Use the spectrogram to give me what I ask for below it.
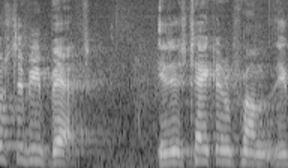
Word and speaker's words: Bette: lot of people here call you bet I think in America it's Betty isn't it mostly Betty and well no sometimes it's beat beat yes be I don't like that very much oh beat Davis do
